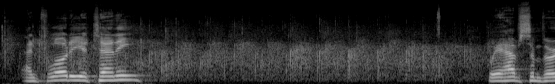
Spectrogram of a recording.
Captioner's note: applause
